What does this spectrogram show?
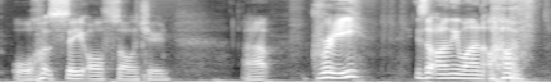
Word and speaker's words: Gris: It's not Gris. It is Gris. It is not. Pinot Gris. Motherfucker, it's Gris. It's French. Gris.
